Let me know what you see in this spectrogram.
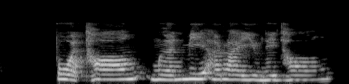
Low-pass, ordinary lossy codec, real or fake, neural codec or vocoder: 7.2 kHz; none; real; none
